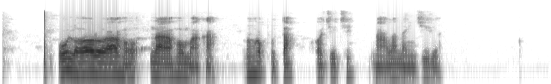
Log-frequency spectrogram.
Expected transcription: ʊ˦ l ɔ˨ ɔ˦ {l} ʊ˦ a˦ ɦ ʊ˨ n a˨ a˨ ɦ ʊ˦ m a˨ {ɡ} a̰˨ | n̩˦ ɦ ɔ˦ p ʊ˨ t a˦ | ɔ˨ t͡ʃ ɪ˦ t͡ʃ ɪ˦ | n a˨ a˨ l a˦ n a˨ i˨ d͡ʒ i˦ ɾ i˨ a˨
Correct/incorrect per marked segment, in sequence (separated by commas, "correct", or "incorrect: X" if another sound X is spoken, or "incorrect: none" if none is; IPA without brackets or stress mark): incorrect: ɾ, incorrect: k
